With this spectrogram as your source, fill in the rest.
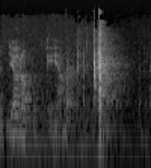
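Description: Fingers tap on a cardboard box.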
